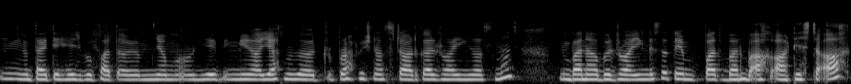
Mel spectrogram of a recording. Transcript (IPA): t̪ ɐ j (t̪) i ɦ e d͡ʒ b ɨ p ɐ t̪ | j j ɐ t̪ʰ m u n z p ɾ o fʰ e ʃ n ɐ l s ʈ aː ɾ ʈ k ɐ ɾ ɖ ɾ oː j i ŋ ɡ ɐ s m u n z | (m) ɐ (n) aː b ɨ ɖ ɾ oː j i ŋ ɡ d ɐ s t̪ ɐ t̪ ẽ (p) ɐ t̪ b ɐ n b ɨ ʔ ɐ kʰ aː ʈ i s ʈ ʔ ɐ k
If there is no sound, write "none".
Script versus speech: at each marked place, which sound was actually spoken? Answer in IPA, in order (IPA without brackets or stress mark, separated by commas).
t̪, b, n, p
